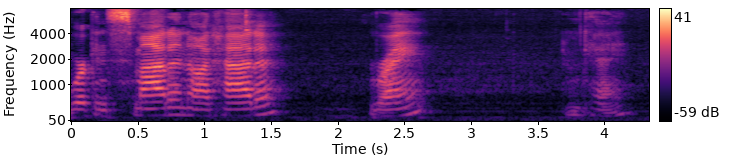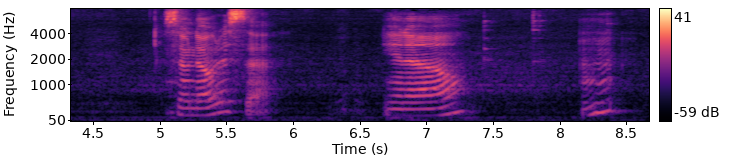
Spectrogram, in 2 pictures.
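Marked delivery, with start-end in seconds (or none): 0.0-1.6 speaking with a Boston accent. Giving a kitchen tip as the speaker's own Boston accent comes out. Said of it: "here comes my Boston accent".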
